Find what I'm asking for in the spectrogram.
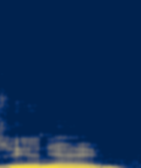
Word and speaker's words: Viognier: Condrieu is an appellation in northern Rhone, if you're not familiar with it, and the grape is Viognier. – Viognier. – The author for footnote B. – Exactly. And sometimes pronounced Viognier. – Viognier. Mm-hmm. – Voyner. – You know. Oh, Voyner is always a good one, yes.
